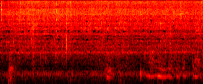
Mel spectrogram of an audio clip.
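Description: A hand mashing and mixing a wet tomato chutney in a bowl: soft, wet squelching over a steady low hiss.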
